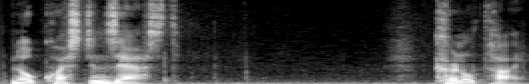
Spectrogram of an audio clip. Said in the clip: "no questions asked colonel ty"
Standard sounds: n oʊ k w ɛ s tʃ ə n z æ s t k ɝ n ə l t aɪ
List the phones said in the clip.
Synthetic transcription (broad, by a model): n oʊ k w ɛ s tʃ ə n z æ s t k ɝ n l t aɪ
